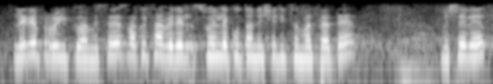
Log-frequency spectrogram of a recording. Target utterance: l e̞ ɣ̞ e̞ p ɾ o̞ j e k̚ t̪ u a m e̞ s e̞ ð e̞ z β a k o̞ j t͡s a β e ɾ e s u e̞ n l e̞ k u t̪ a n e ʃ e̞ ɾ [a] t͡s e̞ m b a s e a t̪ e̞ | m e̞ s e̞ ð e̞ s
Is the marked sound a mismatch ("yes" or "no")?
yes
